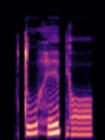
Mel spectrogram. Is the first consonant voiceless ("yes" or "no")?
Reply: yes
